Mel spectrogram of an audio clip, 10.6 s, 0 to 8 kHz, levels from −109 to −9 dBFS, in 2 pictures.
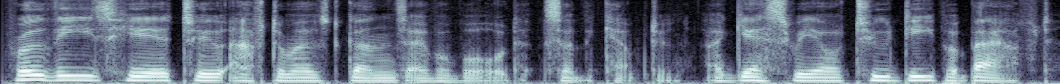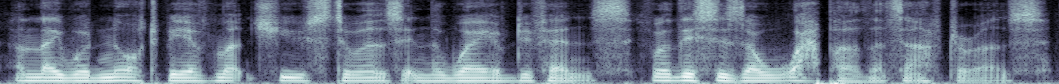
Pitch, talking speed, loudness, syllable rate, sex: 115 Hz, 225 wpm, -19 LUFS, 5.3 syllables/s, male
